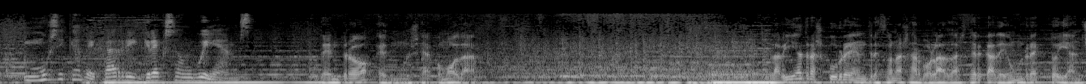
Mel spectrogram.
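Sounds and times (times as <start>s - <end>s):
speech: 0.2s - 5.0s, 7.8s - 10.8s
train starting to move: 3.1s - 9.6s.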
